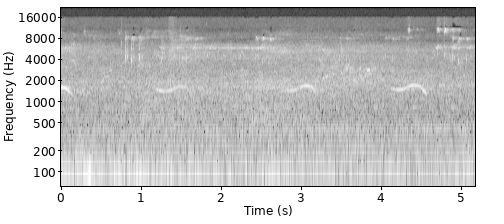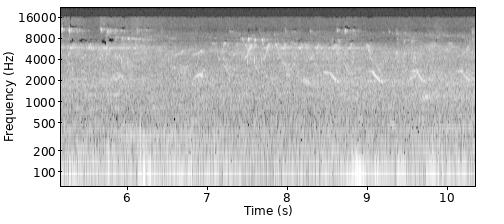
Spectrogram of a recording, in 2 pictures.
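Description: Outdoor birdsong: a bird repeats a short rising-and-falling whistled note about every second and a half, then quicker, higher falling notes come in during the second half. A steady low rumble runs underneath, with two louder low bumps.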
